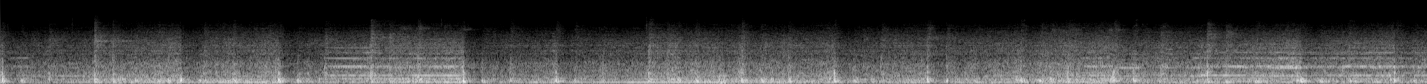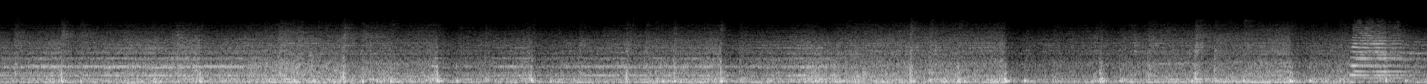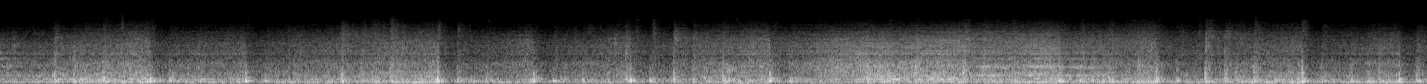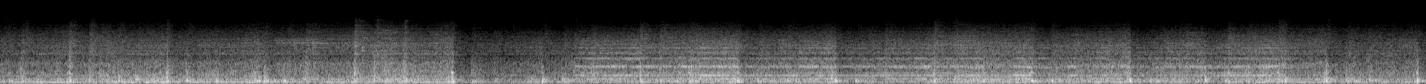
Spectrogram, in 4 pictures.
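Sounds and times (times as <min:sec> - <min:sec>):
train horn: 0:00.0 - 0:01.2, 0:03.2 - 0:04.8, 0:10.6 - 0:17.0, 0:18.6 - 0:22.8, 0:27.7 - 0:28.9, 0:38.2 - 0:39.7, 0:48.4 - 0:55.8
train rumble and wheel clatter: 0:00.0 - 0:57.0.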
